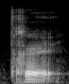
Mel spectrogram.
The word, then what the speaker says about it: très: Es un movimiento similar al de hacer gárgaras. Rrr. Très. Tard. Al principio nos puede sonar un poco exagerado o raro, pero así es como se pronuncia, entonces así debe ser.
